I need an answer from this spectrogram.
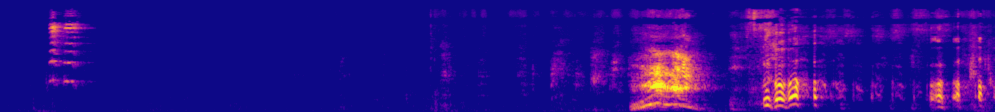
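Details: Rory, a Scottish Terrier, in a tantrum indoors while his owners are on holiday: after a quiet opening, a long loud wavering whine-howl builds at six seconds, followed by grumbling, modulated vocalising and a voice calling his name.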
